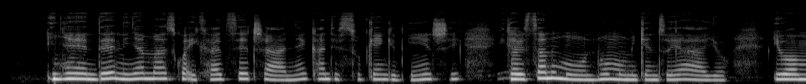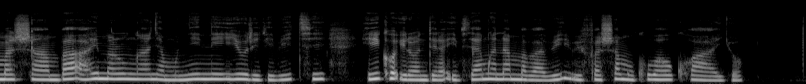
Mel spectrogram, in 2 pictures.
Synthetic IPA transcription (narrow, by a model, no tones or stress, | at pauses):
iɲ̥he̞ːnde̞niɲamaskwaikʰaz̥e̞t͡ʃaːne̞kʰaːndifi̥subɡe̞ːŋɡebɡiːnʃiːkaβisanumuːn̥umumiɡe̞ːnzo̞jaːjo̞iwaβmumaʃaːmbaːhimaɾumŋaːɲamuninijuɾiɾiβitʰiːɾikʰo̞ʔiɾo̞ːnde̞ɾaʔivjaːmŋenamaβaβiβifaʃamukʰuβaho̞kʰwaːjo̞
